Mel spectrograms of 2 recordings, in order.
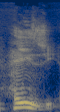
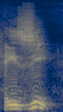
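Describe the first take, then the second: First: The stress is on the first syllable. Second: The stress is on the second syllable. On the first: This is the word's normal stress. The speaker calls it right. "The word is clearly" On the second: This is the stress the song gives it. The speaker calls it wrong.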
